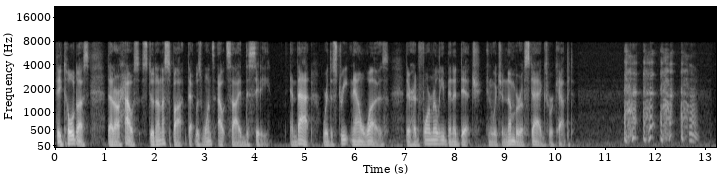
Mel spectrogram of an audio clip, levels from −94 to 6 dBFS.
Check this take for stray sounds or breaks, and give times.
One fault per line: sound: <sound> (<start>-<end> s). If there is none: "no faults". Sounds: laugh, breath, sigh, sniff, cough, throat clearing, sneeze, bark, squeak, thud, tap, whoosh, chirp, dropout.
sound: cough (11.4-12.9 s)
